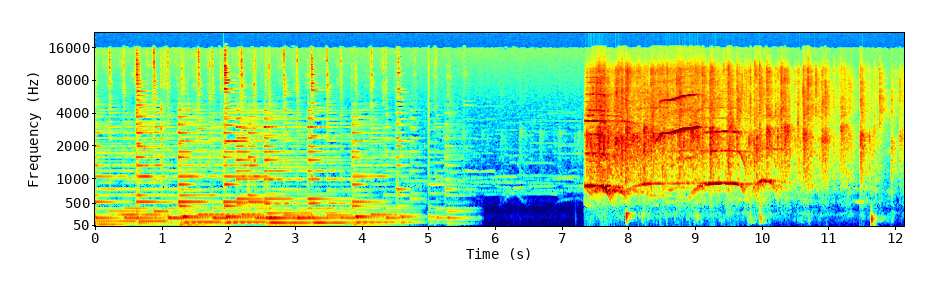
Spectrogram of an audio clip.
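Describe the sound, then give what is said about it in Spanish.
Swelling organ-like music fades into a brief hush, then an audience bursts into loud, sustained applause for several seconds, with cheering voices rising above the dense clapping. “Si usted nos está visitando, están aplaudiendo porque hace cerca de dos meses no estaba aquí.”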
